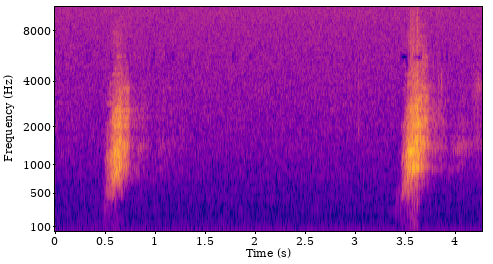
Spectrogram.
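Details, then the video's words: Baboons giving loud calls at a drinking place, where a skittish cheetah drinks alongside an elephant. Two harsh, barking calls stand about three seconds apart against a quiet background. "Baboons Loud Calls"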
